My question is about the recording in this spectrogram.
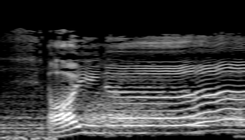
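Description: A man's voice chanting: about half a second in it glides up into one long held note and sustains it, after a faint fading tail of the preceding intro sound.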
